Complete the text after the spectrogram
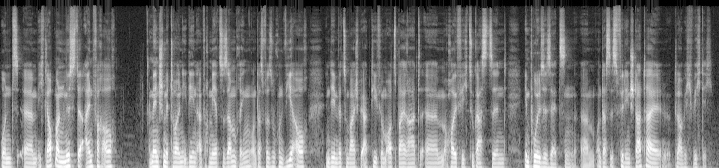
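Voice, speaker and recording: On a very clean recording with a silent background, a man speaks at a moderate pace. His pitch is fairly low and his intonation fairly even. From northern Germany, Hamburg. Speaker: professor. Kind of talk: interview. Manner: hesitant, many fillers.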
